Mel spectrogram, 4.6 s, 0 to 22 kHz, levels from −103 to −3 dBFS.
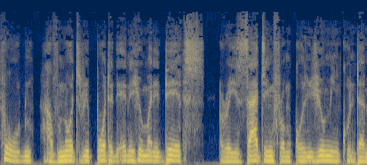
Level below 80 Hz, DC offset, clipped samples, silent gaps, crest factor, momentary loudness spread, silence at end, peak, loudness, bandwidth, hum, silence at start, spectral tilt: -40 dBFS; under 0.1%; under 0.1%; none; 14 dB; 7 LU; 0 s; -6 dBFS; -21 LUFS; 14 kHz; none; 0 s; -6.5 dB/octave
